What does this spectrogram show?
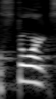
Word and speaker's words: Storts: it up for storts everybody STS should I say it right rhymes with quartz and sports that's right yes thank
